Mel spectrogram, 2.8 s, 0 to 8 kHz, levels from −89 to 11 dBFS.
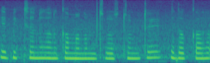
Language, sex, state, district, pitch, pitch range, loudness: Telugu, female, Andhra Pradesh, Srikakulam, 250 Hz, 240-270 Hz, -17 LUFS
